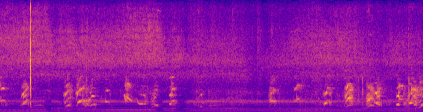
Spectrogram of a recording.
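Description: Dogs fighting: a steady low growl runs under many short, sharp yips and barks.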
